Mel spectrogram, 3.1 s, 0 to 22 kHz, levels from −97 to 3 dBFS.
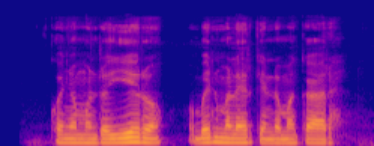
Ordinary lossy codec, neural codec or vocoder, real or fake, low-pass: none; none; real; 14.4 kHz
